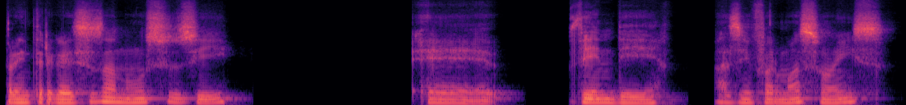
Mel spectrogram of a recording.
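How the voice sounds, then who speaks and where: A man's voice: medium pitch, steady tone, takes it slowly, a little mellow. Rambling young man musing. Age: 20s. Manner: rambling, many fillers and self-corrections. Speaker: YouTuber. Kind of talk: casual reflective monologue.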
